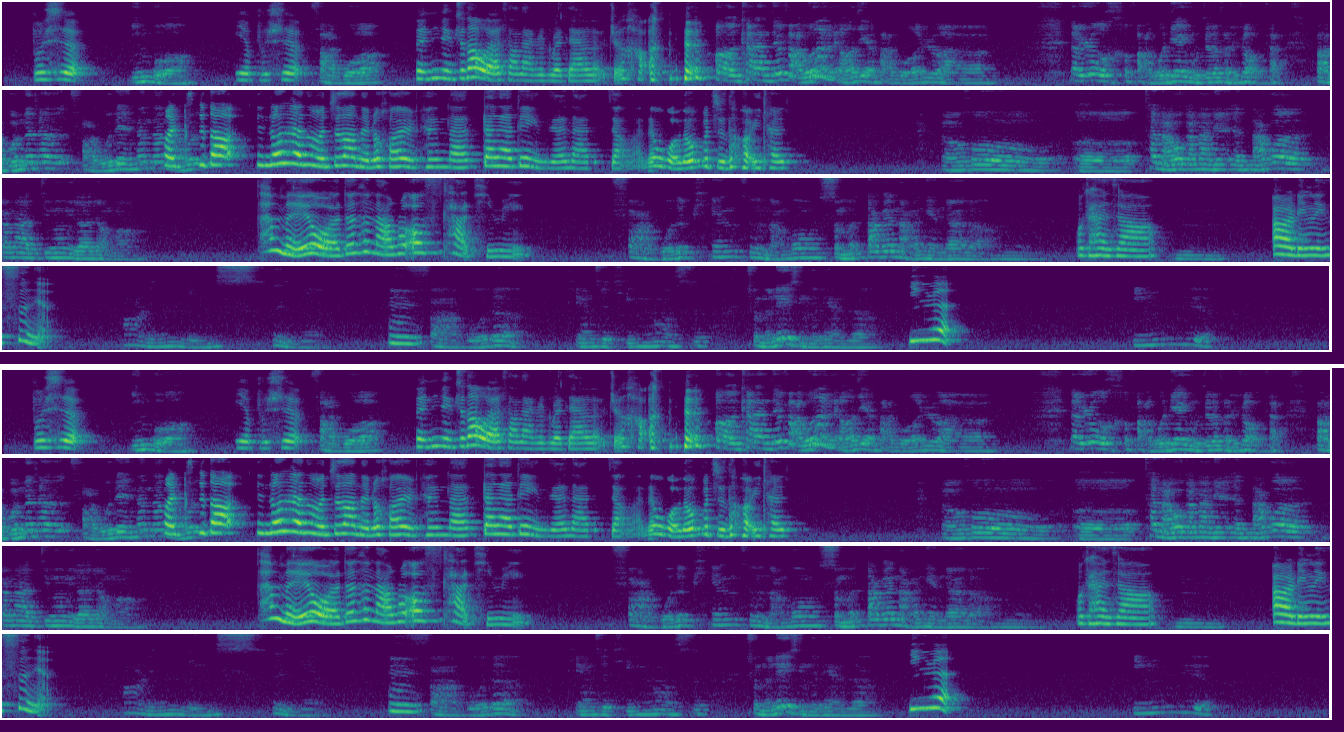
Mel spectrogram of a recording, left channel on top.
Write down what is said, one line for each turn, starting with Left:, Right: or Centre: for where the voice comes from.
Centre: 不是，
Right: 英国、
Centre: 也不是。
Right: 法国。
Centre: 对，你已经知道我要想哪个国家了，真好。<laughs>
Right: <laughs> 哦，看来你对法国很了解，法国是吧？嗯，但是我和法国电影我真的很少看。法国，那他法国电影，但他拿过，
Centre: 我知道，你刚才怎么知道哪个华语片拿戛纳电影节拿了奖了？那我都不知道一开始。
Right: 然后呃，他拿过戛纳电，呃，拿过戛纳金棕榈大奖吗？
Centre: <laughs> 他没有啊，但他拿过奥斯卡提名。
Right: 法国的片子拿过什么？大概哪个年代的？嗯
Centre: 我看一下啊，
Right: 嗯，
Centre: 二零零四年，
Right: 二零零四年，
Centre: 嗯，
Right: 法国的片子提名奥斯卡，什么类型的片子啊？
Centre: 音乐
Right: 音乐，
